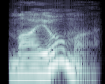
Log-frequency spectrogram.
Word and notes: myoma: British English

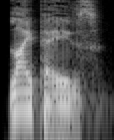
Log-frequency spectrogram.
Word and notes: lipase: British English

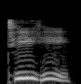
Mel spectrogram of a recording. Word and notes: tee hee: British English

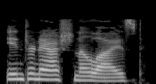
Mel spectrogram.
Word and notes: internationalized: British English

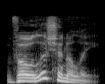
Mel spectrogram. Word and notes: volitionally: British English

